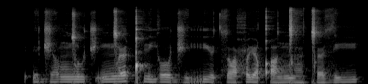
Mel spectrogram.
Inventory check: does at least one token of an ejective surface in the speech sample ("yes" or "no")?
yes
